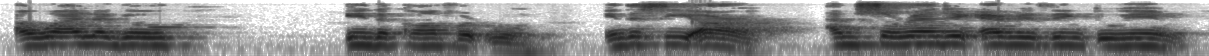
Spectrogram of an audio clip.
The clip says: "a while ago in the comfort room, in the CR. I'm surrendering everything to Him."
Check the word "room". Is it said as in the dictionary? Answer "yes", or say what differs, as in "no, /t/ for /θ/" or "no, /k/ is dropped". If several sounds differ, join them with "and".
yes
